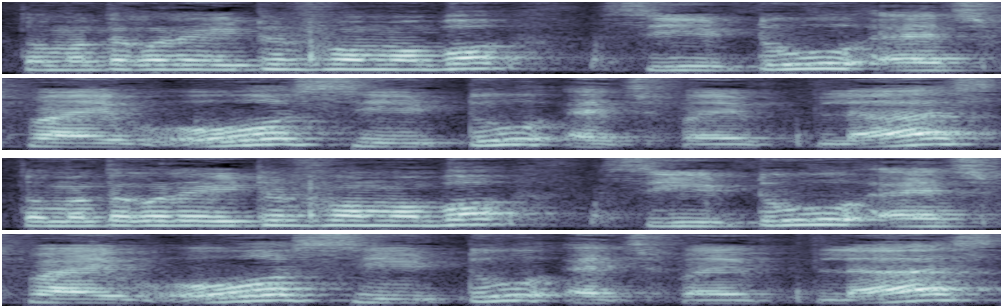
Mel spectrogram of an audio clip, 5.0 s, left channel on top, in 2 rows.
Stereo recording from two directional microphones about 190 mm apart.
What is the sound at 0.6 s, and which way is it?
Speech, 35° right (ahead or behind).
